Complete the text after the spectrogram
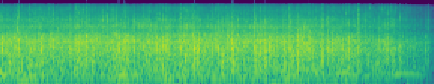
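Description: A keyboard plays along with the band.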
